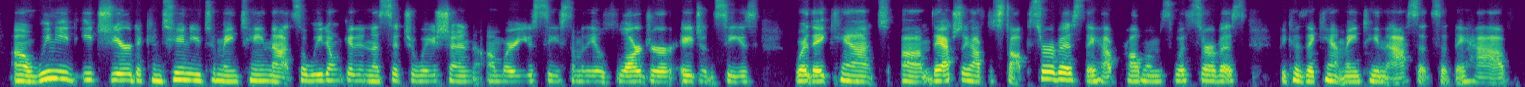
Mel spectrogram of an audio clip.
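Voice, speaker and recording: Here a woman with an unremarkable speaking voice talks at a moderate pace, fairly low in pitch and fairly even in intonation, the sound dry and close with no echo over a quiet background. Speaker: transit agency staff presenter. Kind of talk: public meeting presentation. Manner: many filler ums.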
